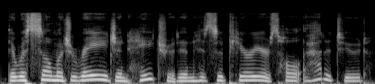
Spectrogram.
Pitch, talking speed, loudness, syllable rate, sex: 180 Hz, 190 wpm, -17 LUFS, 5.7 syllables/s, female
